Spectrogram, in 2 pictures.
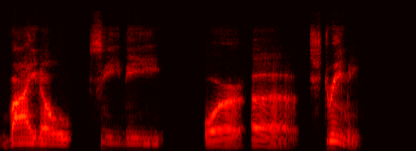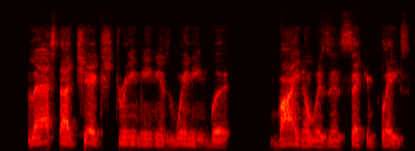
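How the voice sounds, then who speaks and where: A man with an unhurried, folksy delivery and a mid-range voice, co-hosting a radio show. He rambles through anecdotes in casual conversation. The audio is slightly dull and lo-fi. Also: medium pitch, fairly bright tone.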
